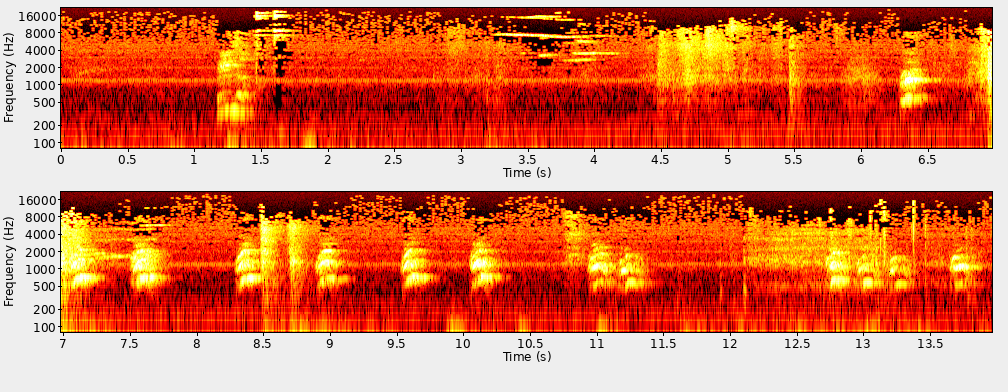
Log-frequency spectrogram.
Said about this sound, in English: Do you want to go outside? I'm going to let this dog out. That one bark was a yes.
